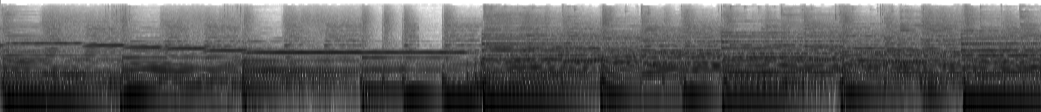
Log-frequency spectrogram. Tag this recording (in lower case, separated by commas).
music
